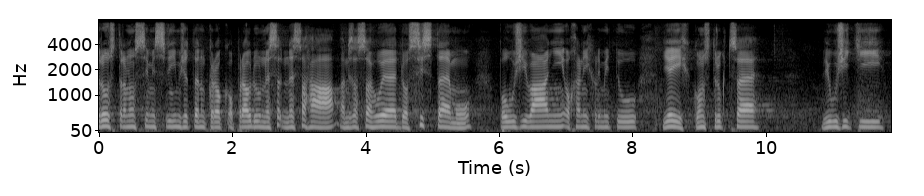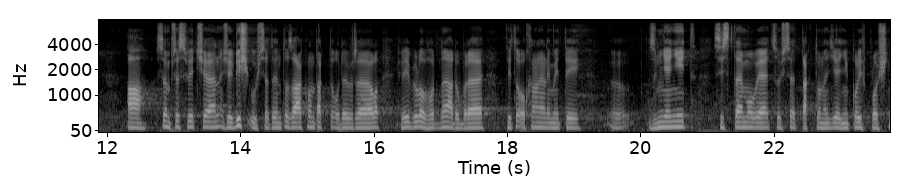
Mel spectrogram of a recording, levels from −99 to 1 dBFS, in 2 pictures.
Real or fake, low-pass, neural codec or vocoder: real; 7.2 kHz; none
